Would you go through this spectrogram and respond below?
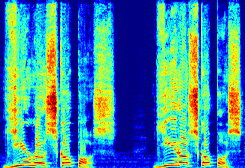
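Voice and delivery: "gyroskopos" said slow in Greek, yee-ro-sko-pos; careful Greek "gyroskopos"; Greek pronunciation. Shown as a demonstration. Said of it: "It comes from the Greek word".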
